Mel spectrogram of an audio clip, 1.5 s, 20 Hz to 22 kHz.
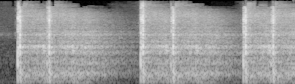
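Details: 2010 DM10 paintball marker restored after sitting ten years, gassed up with long suppressor fitted: three crisp suppressed shots about half a second apart, each a sharp double pop with clean even decay; firing normally.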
